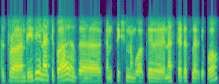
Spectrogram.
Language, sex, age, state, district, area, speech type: Tamil, male, 18-30, Tamil Nadu, Krishnagiri, rural, conversation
